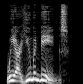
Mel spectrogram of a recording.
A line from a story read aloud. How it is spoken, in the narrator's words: Frank said sharply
